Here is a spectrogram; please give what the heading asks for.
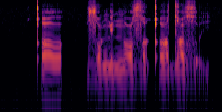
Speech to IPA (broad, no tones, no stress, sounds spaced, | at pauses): qʼ ɔ | zˤ o ŋ e ŋ ɔ zˤ ɛ qʼ ɔ dˤ i ʁʷ ḭ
